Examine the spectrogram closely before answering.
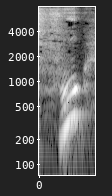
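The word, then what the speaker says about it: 福: Ce caractère, ça s'écrit FU, F-U, ça se prononce fou.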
